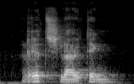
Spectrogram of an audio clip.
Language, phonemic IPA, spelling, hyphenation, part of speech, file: Dutch, /ˈrɪtˌslœy̯.tɪŋ/, ritssluiting, rits‧slui‧ting, noun, Nl-ritssluiting.ogg
- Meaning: zip fastener, zip, zipper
